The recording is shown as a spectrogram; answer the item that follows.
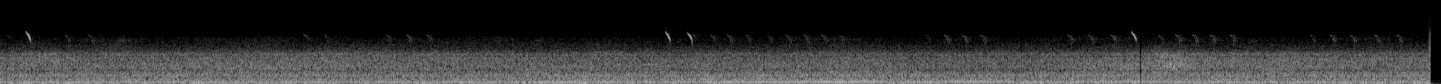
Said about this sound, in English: Recording bird 7-1.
